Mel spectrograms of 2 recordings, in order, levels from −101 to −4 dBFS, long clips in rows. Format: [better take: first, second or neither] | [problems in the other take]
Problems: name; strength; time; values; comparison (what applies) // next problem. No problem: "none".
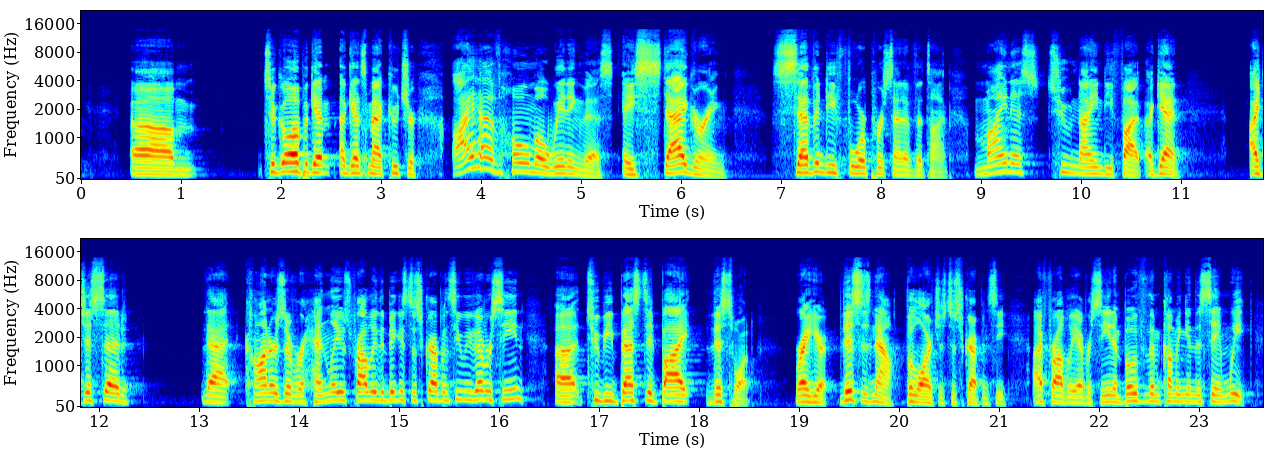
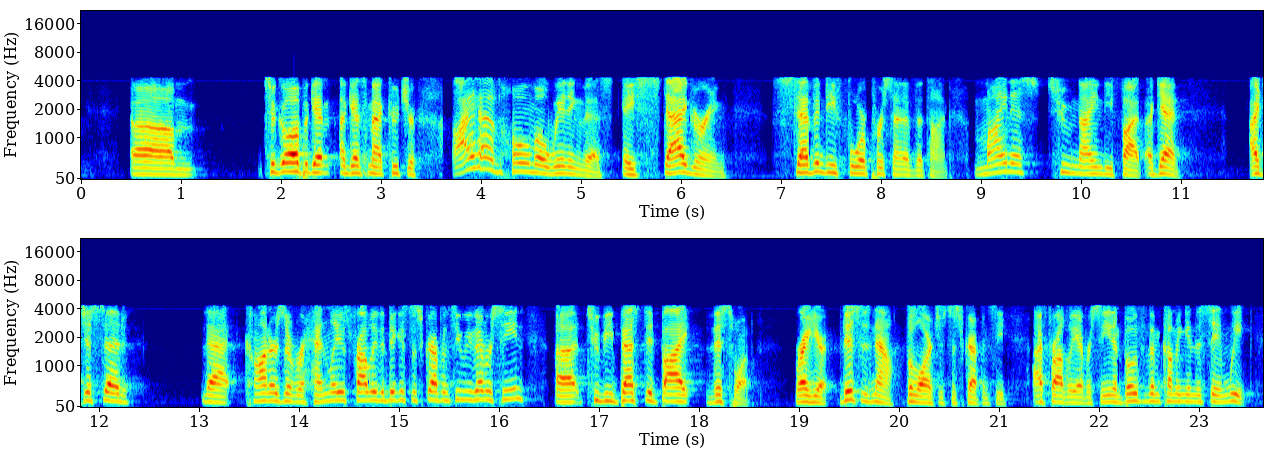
first | garbled, watery; badly; nothing above 4 kHz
